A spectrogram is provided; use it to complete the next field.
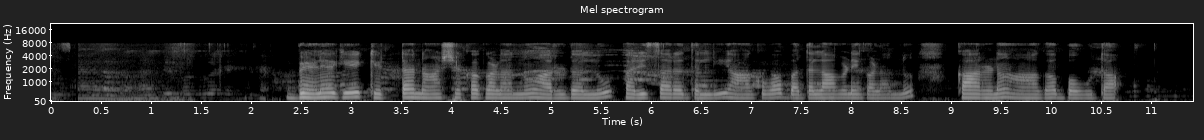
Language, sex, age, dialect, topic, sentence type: Kannada, female, 18-24, Central, agriculture, question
